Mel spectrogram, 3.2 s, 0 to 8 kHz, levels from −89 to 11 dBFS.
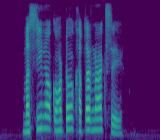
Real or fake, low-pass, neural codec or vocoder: fake; 7.2 kHz; codec, 16 kHz, 4 kbps, X-Codec, HuBERT features, trained on general audio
